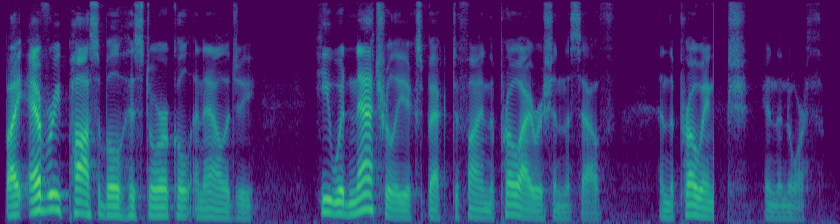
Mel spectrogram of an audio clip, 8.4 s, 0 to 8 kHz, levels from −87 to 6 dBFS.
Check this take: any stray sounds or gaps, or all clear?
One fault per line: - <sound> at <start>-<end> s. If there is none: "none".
- dropout at 7.1-7.3 s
